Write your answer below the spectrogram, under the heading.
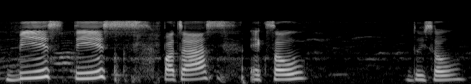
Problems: background conversations at intervals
